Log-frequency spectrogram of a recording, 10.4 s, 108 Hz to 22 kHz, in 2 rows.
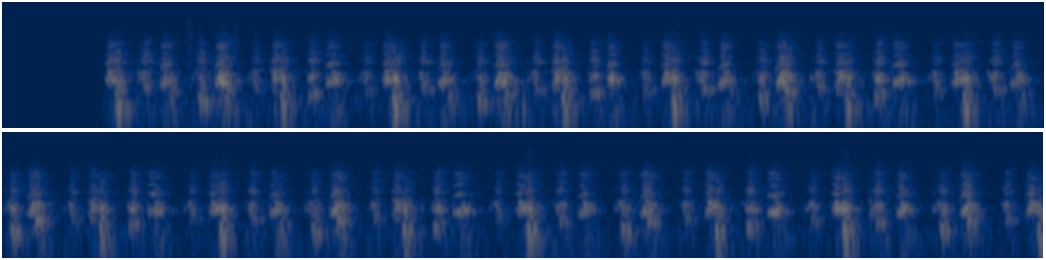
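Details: Whirlpool Cabrio 5500 washer making quick rhythmic "squeaky bed" squeaks, about three per second, during load auto-sensing at wash start and sometimes mid spin/rinse; cannot be reproduced manually; cause unknown.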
